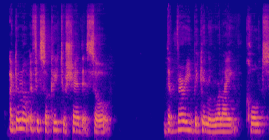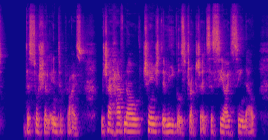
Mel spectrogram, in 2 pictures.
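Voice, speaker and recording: Speaking with a non-native accent, a woman with a fairly low voice and a dark, mellow tone keeps a moderate pace, ordinary pitch variation and very even loudness. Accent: foreign. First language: not English. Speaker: charity founder. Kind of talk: podcast interview.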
